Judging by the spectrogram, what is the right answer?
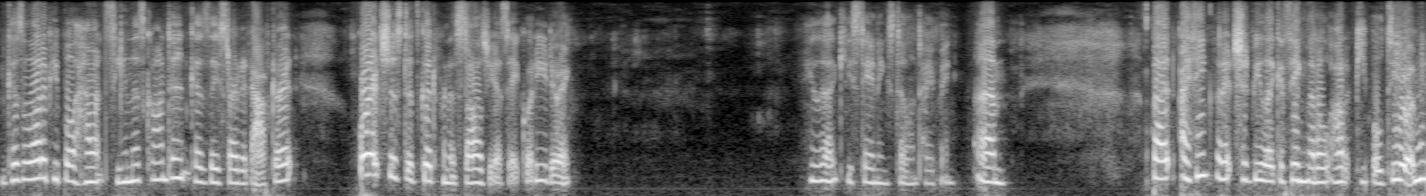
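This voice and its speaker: A woman's voice: fairly high pitch, gravelly, no room sound, poor audio. A woman casually chatting and commenting on a game she is playing with a friend, playful and self-mocking. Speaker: gaming channel co-host.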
